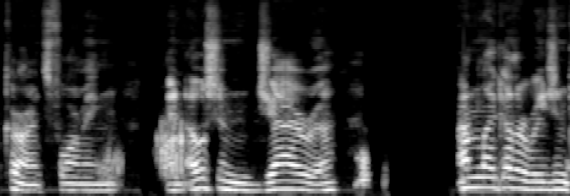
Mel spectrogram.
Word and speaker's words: gyre: The 4 together forming a clockwise circulating system of ocean currents termed by North Atlantic gyre. I'm just pronouncing it that way. It's Gyre.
